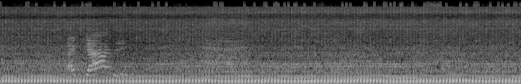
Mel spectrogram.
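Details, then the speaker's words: Honda Homelite pressure washer, stored about ten years in a shed and barely used, just restarted on E10 gas; small single-cylinder engine holds a steady even beat, carburetor sounds good with no surging, no leaks, running normally. "I got it. Carburetor sounds good, no rushing."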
